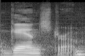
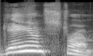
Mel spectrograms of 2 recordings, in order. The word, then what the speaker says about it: Ganstrom: In our studio today is Ganstrom. Did I pronounce that right? No. No, I slaughtered it? Give me the right pronunciation. Ganstrom. Ganstrom.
